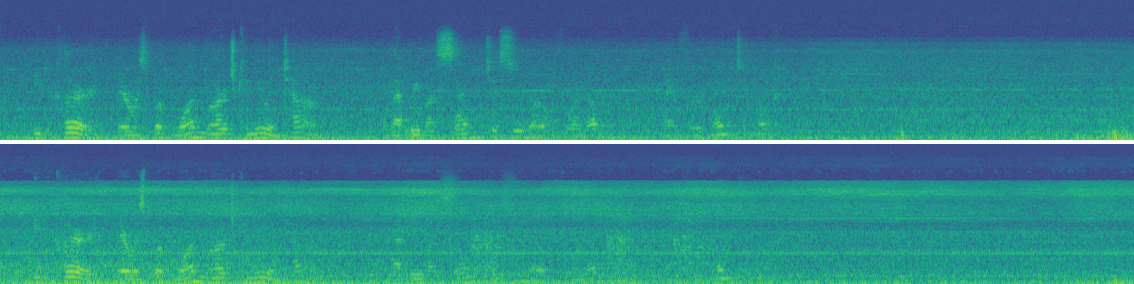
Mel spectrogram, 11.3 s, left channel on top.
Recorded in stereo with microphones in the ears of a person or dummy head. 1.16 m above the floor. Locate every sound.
0.3 s a man speaking: 45° right (ahead or behind), 1.3 m; by 7.9 s 70° left (ahead or behind), 3 m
